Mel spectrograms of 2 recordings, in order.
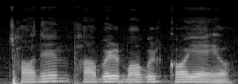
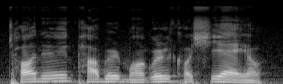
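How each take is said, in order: First: The ending is said in a shortened, contracted form. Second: The ending is said in its full, longer form. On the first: "E quando só ko, aí é ieyo" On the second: "quando a gente usa o shiot, got, né, a gente é, adiciona ieyo"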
